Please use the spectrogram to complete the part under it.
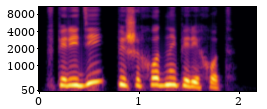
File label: Pedestrian crossing, speedcam ru; iGO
